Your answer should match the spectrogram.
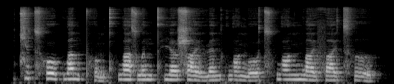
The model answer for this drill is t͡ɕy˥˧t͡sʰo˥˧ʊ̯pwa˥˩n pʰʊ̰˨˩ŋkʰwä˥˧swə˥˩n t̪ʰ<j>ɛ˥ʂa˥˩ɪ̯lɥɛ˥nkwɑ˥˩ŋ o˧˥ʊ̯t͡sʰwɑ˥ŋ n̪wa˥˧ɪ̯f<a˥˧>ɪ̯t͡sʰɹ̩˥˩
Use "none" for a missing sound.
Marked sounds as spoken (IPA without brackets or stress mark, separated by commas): j, a˥˧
